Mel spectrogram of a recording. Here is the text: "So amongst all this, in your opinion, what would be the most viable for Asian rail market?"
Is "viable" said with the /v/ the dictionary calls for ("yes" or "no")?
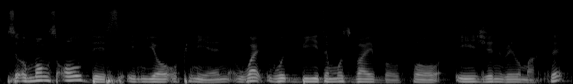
yes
